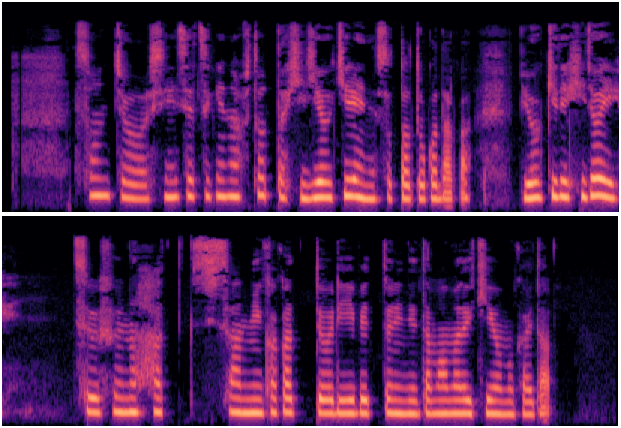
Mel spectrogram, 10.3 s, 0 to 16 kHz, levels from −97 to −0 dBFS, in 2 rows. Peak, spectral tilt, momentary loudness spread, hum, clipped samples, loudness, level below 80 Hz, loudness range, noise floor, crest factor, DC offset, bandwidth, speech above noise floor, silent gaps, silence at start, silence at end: -6 dBFS; -4.5 dB/octave; 10 LU; none; under 0.1%; -23 LUFS; -76 dBFS; 2 LU; -49 dBFS; 18 dB; under 0.1%; 11.5 kHz; 27 dB; none; 0.35 s; 0.6 s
